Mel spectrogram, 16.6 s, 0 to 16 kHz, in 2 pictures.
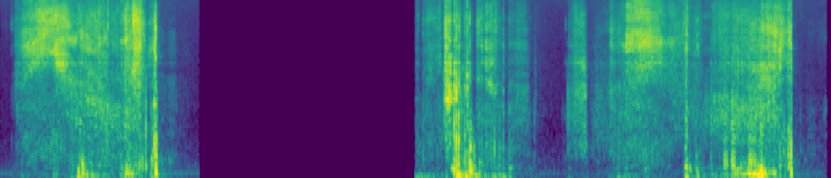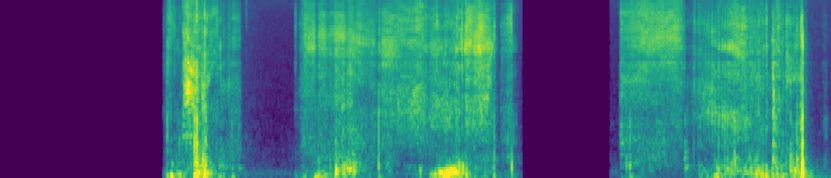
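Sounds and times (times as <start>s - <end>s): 
quiet page turning: 0.2s - 1.6s, 4.2s - 8.0s, 11.4s - 13.5s, 14.5s - 16.4s.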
